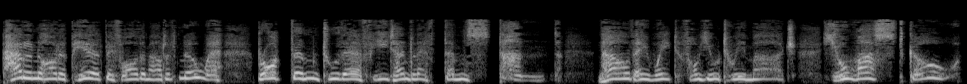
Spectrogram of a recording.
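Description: A man voicing a solemn old ghostly mentor in an audiobook, with a thin, strained voice and slow, formal, drawn-out phrasing. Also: very high voice, breathy edge, no room sound, voice pushed up, exaggerated voice. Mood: urging. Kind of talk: audiobook character acting.

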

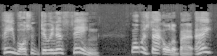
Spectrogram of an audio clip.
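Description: A man voicing a slick young street lad who shouts and rants in outrage. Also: high voice, wildly swooping pitch, takes it slowly, dry recording, voice pushed up, full character voice. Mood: furious.

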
